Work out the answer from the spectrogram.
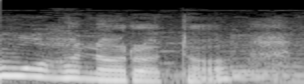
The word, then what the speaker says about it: Wahanarata: In Javanese, they pronounce it Wahanarata. Wahana means a place and Roto means the carriage. But before Wahanarata, the name was Kereta Kraton.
